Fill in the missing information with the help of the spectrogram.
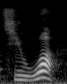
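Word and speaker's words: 九: 이 지우와 숫자 지우와 하오 지우 할 때 그 지우가 발음이 같아서.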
